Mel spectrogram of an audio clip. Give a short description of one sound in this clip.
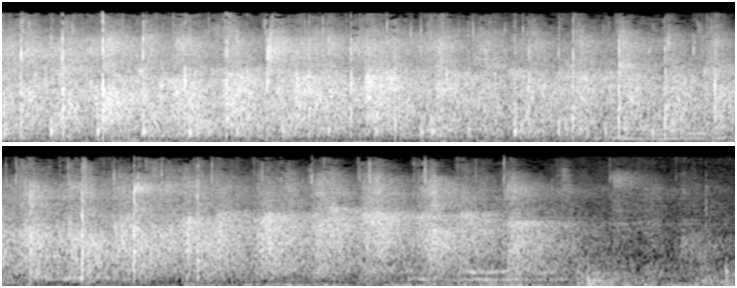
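A fiddle plays a lively tune.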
